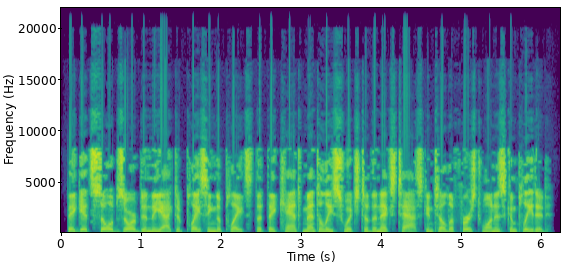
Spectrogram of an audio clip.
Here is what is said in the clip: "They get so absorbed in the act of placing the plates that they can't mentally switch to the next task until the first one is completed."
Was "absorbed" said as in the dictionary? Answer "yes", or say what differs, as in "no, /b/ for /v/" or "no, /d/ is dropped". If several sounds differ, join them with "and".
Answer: yes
